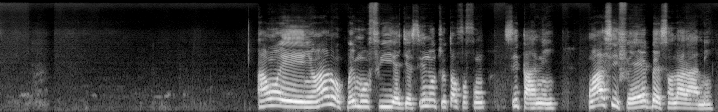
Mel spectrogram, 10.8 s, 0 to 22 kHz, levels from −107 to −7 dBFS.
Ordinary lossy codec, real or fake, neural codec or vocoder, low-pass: none; fake; codec, 44.1 kHz, 7.8 kbps, Pupu-Codec; 19.8 kHz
